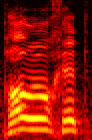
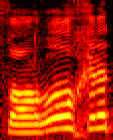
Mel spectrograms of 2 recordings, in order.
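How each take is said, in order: First: The word begins with a hard p sound. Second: The word begins with a soft f sound. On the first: The speaker calls it wrong. "removes the weak dagesh" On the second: The speaker calls it right. "The reason it's farochet and not parochet is the begad kefat rule"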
